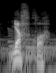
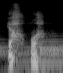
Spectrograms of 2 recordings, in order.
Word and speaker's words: Yahweh: Yahweh. Not only do I believe that's the closest pronunciation according to all the evidence that I can find, but quite frankly, I like the way it comes out. Yahweh.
